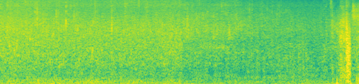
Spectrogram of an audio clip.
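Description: Heavy rain falling on flooded asphalt and puddles, a steady hiss with a low rumble underneath.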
